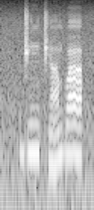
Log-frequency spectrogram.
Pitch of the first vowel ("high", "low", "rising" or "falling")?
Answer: high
